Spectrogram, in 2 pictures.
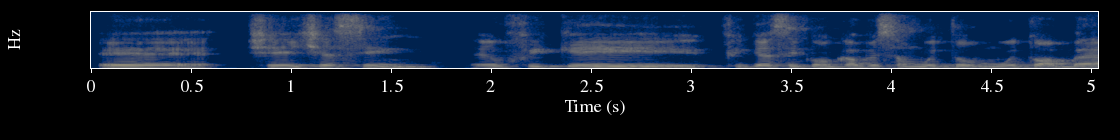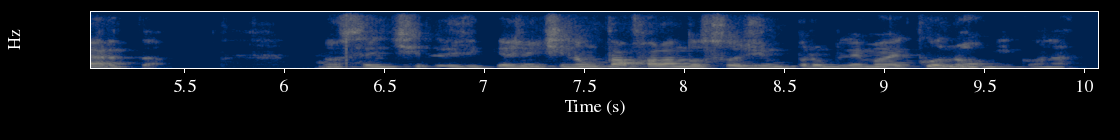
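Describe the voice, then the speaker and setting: Argentine man, mid pitch, chatty panel moderator on a video call, echoey room. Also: fairly even intonation, normal speed, lo-fi sound. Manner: chatty, loose, many fillers. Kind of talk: hosting a live online panel.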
